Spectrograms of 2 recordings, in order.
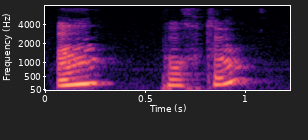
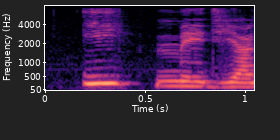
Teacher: Important starts with the sound un. Immédiat starts with the sound im.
